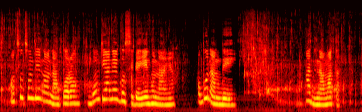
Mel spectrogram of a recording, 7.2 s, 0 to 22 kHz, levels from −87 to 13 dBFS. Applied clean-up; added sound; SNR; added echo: neural mask model RNNoise.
